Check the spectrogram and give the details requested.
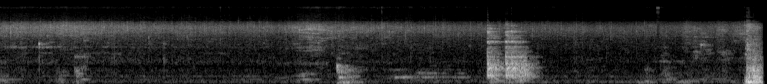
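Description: Marinated elephant foot yam strips sizzling in hot oil in a non-stick pan, a steady high hiss. A few louder clatters of utensils against the pan, around three and five seconds in and loudest just before the end.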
